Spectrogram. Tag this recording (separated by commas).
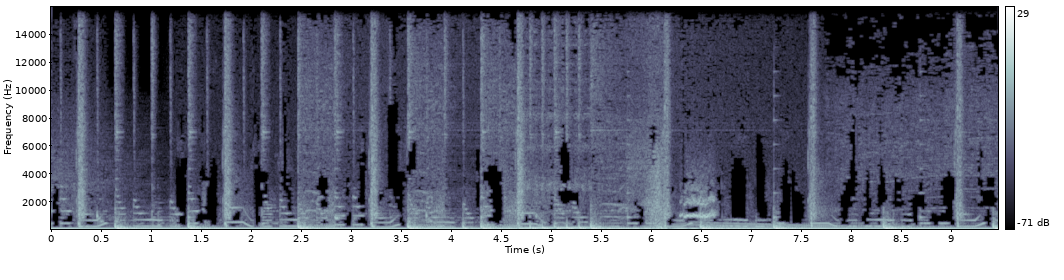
Music, Speech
